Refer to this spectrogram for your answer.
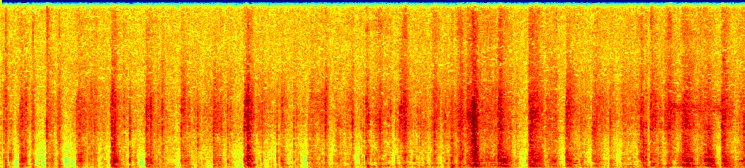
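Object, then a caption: Printed fabric pillow. Both hands rapidly scratch and patter with fingertips and nails on a soft printed fabric pillow hugged to the chest. The result is a quiet, dense run of irregular soft taps and scratchy rustles, with occasional brighter scrapes over a low, muffled thrum.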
